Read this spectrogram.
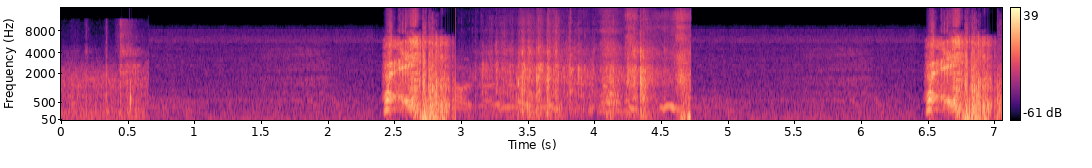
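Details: A hedgehog sneezing (and reportedly farting at the same time): two short, sharp, explosive bursts a few seconds apart, with quiet rustling in between.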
